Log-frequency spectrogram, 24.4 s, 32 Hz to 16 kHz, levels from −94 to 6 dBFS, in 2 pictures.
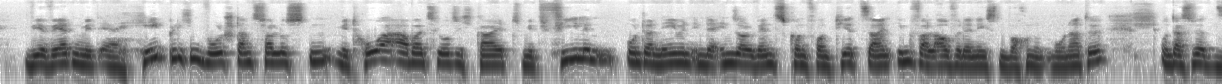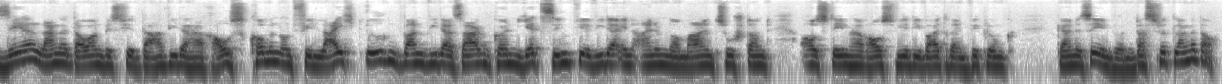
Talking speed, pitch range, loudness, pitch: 150 wpm, 125-155 Hz, -19 LUFS, 135 Hz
